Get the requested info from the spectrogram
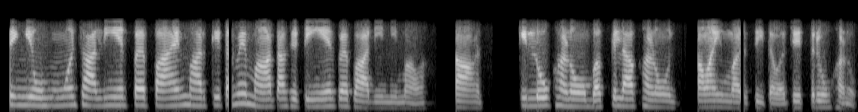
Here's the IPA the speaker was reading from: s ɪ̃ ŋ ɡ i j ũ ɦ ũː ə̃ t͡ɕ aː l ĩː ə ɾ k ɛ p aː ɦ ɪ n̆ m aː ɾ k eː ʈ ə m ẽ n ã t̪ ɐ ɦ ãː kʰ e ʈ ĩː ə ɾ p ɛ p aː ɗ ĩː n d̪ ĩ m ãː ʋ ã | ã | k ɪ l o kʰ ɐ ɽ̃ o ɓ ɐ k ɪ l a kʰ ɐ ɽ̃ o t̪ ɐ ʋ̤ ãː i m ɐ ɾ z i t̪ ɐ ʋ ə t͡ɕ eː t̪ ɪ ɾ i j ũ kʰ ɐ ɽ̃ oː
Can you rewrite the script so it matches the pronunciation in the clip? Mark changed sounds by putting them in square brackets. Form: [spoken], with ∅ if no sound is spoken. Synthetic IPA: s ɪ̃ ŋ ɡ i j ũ ɦ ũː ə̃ t͡ɕ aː l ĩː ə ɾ [p] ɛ p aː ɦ ɪ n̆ m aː ɾ k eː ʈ ə m ẽ [m] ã t̪ ɐ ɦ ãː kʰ e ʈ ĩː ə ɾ p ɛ p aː ɗ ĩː n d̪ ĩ m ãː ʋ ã | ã | k ɪ l o kʰ ɐ ɽ̃ o ɓ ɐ k ɪ l a kʰ ɐ ɽ̃ o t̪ ɐ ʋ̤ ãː i m ɐ ɾ z i t̪ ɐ ʋ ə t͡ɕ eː t̪ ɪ ɾ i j ũ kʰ ɐ ɽ̃ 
